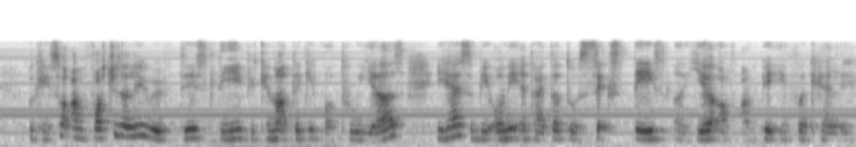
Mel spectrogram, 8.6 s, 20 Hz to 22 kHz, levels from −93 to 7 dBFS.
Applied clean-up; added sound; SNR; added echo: none; Harmonica; 19 dB; none.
